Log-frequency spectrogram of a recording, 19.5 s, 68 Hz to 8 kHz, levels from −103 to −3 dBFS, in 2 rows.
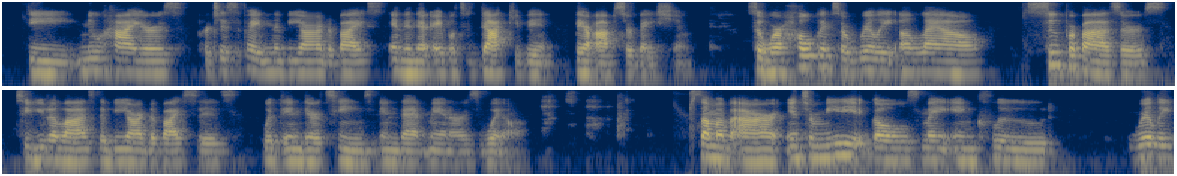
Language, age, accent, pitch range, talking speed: English, 30-49, American, 140-175 Hz, 135 wpm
